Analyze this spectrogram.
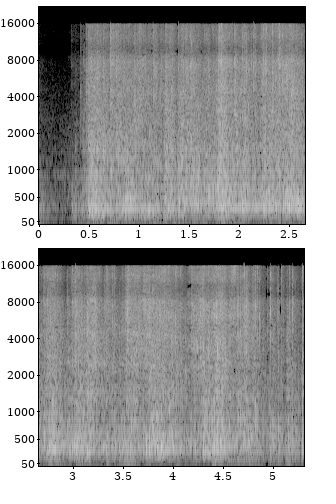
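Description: A bag of tortilla chips being handled, crinkling and rustling, starting about half a second in.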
